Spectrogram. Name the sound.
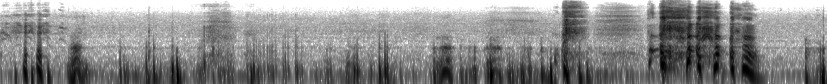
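coughing fit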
